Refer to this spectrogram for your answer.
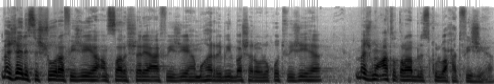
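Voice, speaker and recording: Ordinary pitch variation marks a man's speech at a very fast pace. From Libya. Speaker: TV news show host. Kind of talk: political commentary monologue. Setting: TV studio, live. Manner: animated. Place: studio. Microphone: lapel.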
